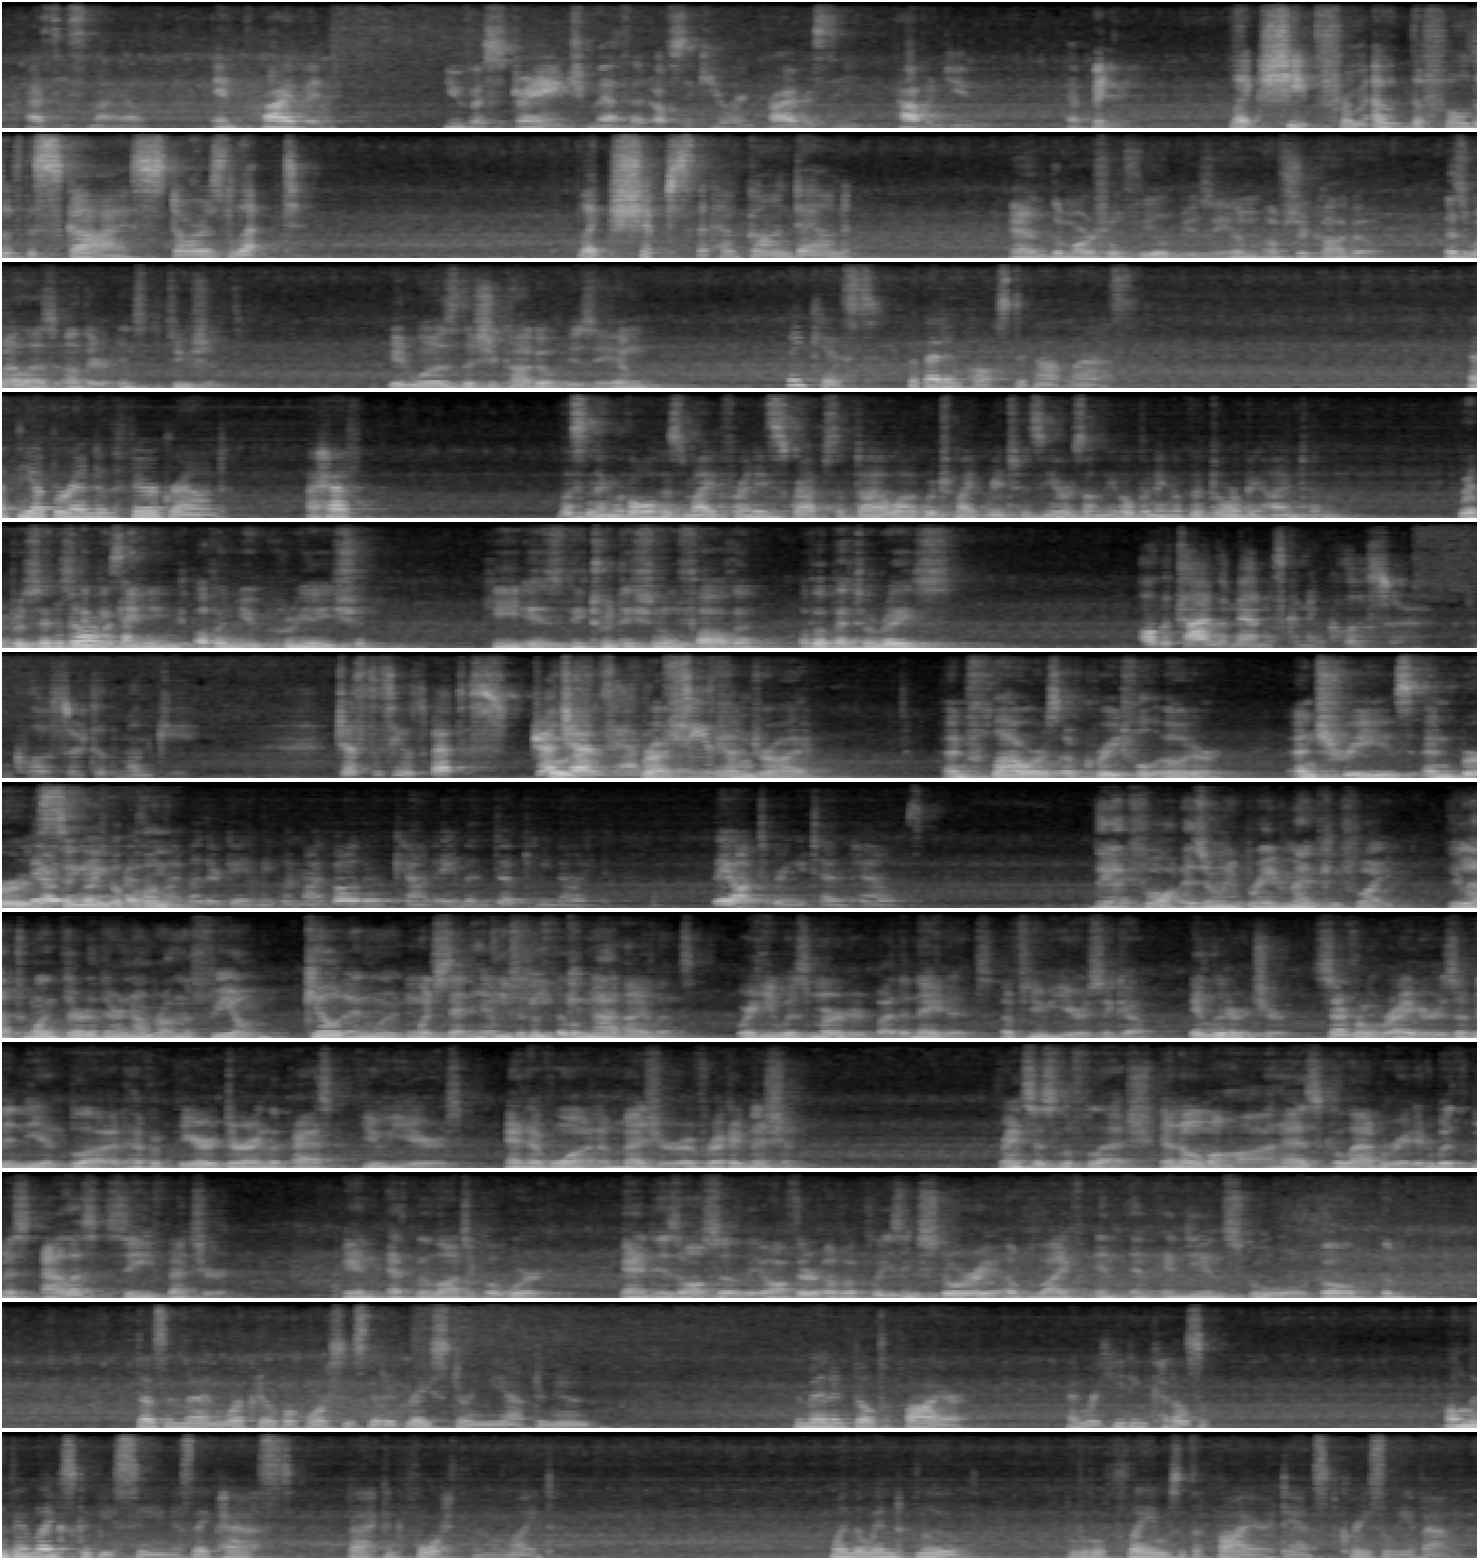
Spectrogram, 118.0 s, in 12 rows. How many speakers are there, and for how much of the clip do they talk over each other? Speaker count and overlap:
10, about 4%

